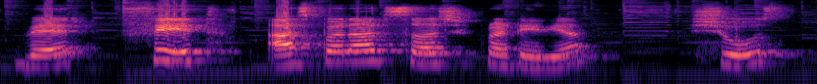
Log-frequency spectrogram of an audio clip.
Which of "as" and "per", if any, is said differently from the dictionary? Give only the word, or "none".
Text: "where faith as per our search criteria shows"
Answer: as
